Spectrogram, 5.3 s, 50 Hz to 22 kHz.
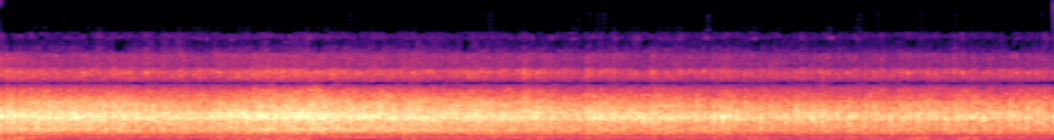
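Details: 1914 Harley-Davidson started with one kick: loud, steady chuffing at a few beats a second that keeps going without stumbling; the old engine runs healthily.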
